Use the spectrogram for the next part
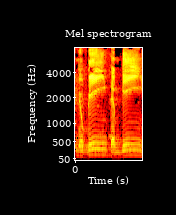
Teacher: o E tem um som de E mesmo, depois o M tem som de I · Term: I nasal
